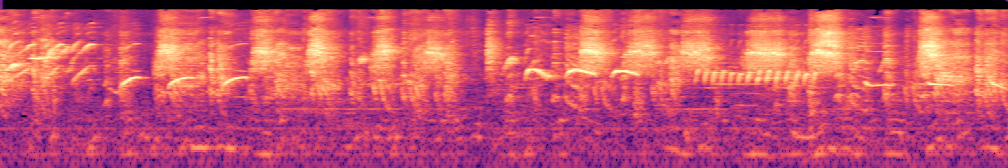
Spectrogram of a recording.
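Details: Black-throated laughingthrush fighting song: rapid hooked whistles and harsh chattering bursts over ten seconds, including a fast rattling trill and short clear level whistles near the end.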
